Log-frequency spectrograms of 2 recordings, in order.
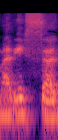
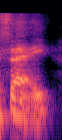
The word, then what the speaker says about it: Marisa: But I get called anything from Marissa to Melissa to Marcia. Take your pick. And it's lovely to hear you saying my name as it's meant to be said.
